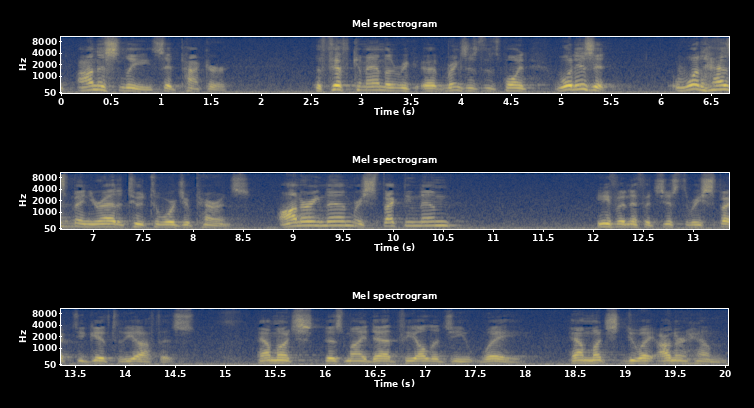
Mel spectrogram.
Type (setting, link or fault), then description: setting, large echoing room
